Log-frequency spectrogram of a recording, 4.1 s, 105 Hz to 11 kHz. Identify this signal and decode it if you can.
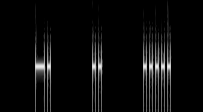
Morse code, heard as a keyed tone, about 20 wpm, spaced as for 8 wpm, 700 Hz. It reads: NI5
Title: 087 Lesson 15e - Number 5 - Three Characters 20wpm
